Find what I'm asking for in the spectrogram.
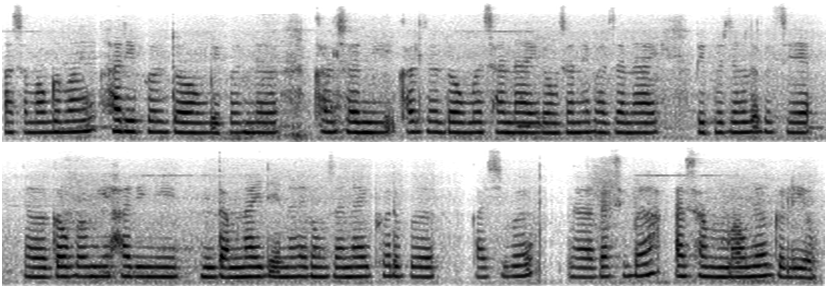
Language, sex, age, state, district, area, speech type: Bodo, female, 18-30, Assam, Kokrajhar, rural, spontaneous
